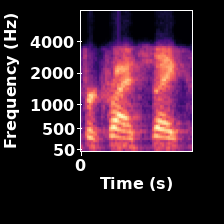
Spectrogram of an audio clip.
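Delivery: ordinary delivery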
